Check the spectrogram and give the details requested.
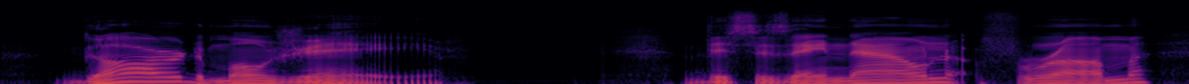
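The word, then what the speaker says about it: garde-manger: is next we have guard mo. Guard mo. First word is g a r d e. Then there's a hyphen. Then it's the word manger. M- an g- er, but it's pronounced guard mo.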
